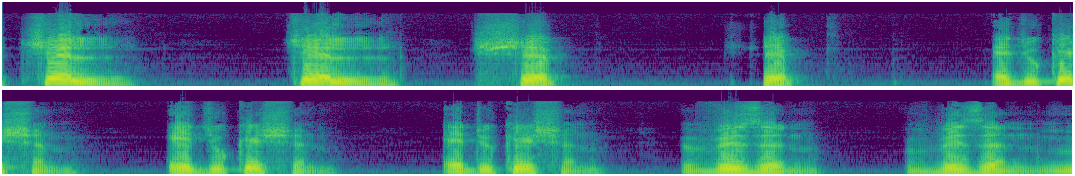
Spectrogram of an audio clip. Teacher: Post alveolar, made of tongue blade and the back of the alveolar ridge. इसीलिए थोड़ा और पीछे जाएगा.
